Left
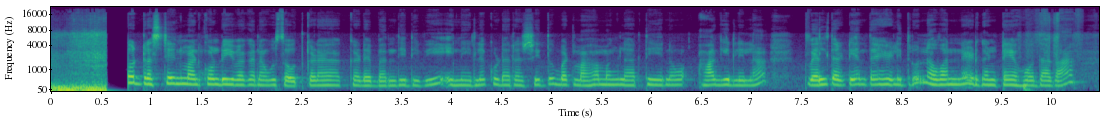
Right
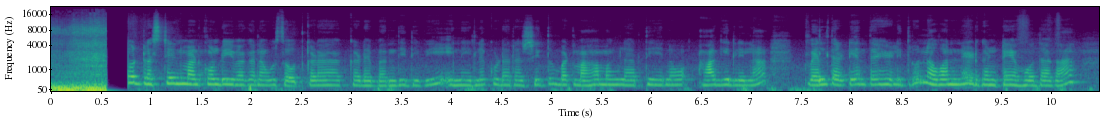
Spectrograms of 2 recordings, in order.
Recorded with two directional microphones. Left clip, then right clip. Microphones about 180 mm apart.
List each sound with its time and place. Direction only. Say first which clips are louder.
0.8 s speech: left 9 dB; 40° left (ahead or behind)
